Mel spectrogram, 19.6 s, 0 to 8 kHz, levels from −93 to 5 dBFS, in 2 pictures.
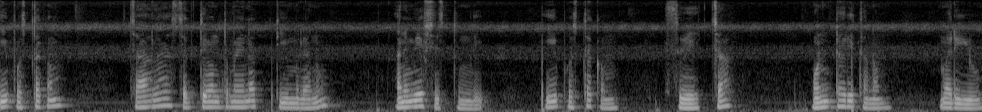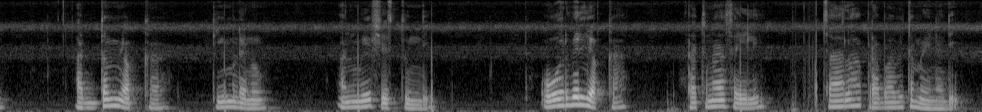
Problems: none marked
